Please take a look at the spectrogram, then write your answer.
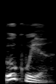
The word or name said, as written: ouguiya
